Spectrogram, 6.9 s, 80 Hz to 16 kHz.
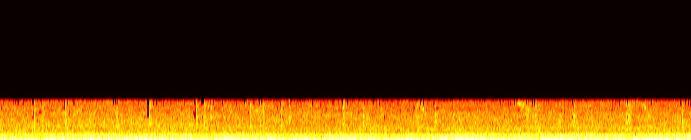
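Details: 1991 Mazda RX-7 (S5) NA street-port rotary with headers and possibly Racing Beat cat-back: lumpy idle with irregular sharp exhaust pops and crackles, about four a second; afterburn at idle, owner doubts vacuum leak.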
